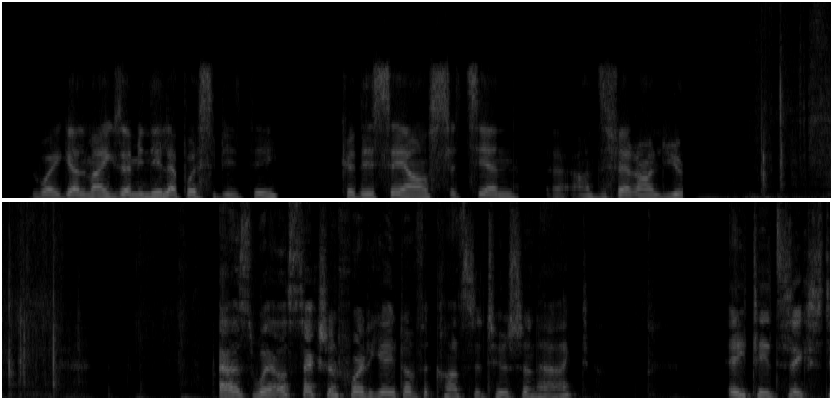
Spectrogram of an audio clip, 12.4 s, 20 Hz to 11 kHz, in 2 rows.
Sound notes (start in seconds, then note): 1.2 speaking French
